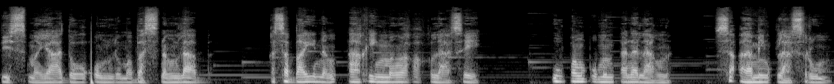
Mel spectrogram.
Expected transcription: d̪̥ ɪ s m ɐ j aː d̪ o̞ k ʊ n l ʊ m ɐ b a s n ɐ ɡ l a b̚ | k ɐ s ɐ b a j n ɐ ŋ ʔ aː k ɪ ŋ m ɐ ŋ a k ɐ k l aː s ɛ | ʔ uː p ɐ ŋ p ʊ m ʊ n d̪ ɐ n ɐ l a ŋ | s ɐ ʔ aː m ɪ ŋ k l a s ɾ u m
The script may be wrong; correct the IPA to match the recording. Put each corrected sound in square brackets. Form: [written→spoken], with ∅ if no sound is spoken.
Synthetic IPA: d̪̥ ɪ s m ɐ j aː d̪ o̞ k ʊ [n→ŋ] l ʊ m ɐ b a s n ɐ [ɡ→ŋ] l a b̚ | k ɐ s ɐ b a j n ɐ ŋ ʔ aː k ɪ ŋ m ɐ ŋ a k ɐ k l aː s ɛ | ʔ uː p ɐ ŋ p ʊ m ʊ n [d̪→t̪] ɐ n ɐ l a ŋ | s ɐ ʔ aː m ɪ ŋ k l a s ɾ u m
